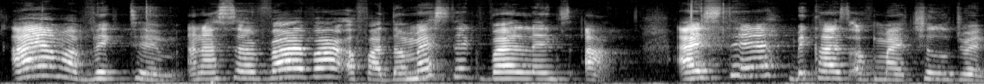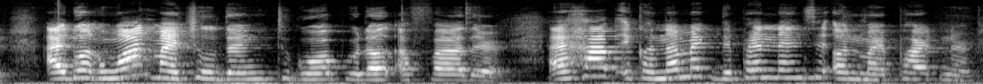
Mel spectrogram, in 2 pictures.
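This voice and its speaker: A woman's voice: sits high, moderate pace, pushed and bright. A woman playing a fearful, dependent mother who survived abuse, speaking earnestly in an educational drama. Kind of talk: amateur educational dramatization monologue.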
